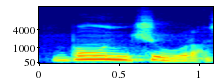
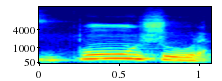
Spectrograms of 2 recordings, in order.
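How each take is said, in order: First: The n is pronounced and stressed clearly. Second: The n is left silent, only nasal. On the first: The speaker calls it wrong. "not bonjour. So don't stress on the N" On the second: The speaker calls it right. "It is bonjour"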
